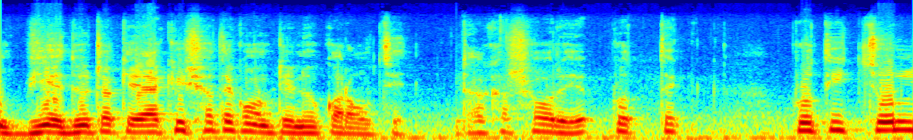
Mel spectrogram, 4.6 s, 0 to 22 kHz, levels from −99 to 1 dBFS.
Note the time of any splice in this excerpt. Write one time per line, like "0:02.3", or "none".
0:02.4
